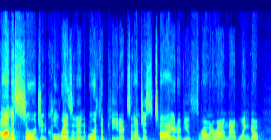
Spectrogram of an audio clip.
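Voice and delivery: put-on high-pitched, cocky young man voice.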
